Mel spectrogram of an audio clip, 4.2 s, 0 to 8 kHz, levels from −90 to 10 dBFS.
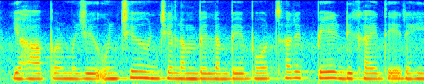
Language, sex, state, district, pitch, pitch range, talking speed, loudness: Hindi, female, Arunachal Pradesh, Papum Pare, 195 Hz, 195-210 Hz, 195 wpm, -13 LUFS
